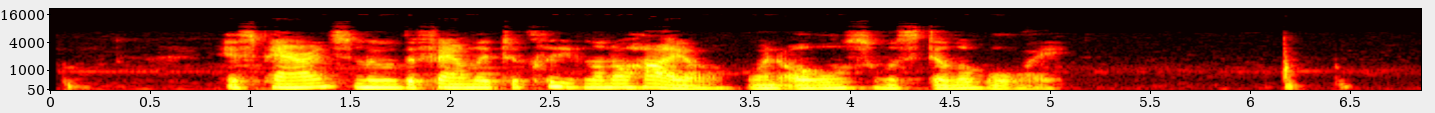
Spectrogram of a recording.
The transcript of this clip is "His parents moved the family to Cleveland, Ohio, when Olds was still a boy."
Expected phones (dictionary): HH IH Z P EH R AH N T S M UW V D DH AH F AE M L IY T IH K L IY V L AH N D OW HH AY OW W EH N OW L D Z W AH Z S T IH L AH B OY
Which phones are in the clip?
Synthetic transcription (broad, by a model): HH IH Z P EH R AH N T S M UW V DH AH F AE M L IY T IH K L IY V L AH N OW HH AY OW W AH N OW L Z W AH Z S T IH L AH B OY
